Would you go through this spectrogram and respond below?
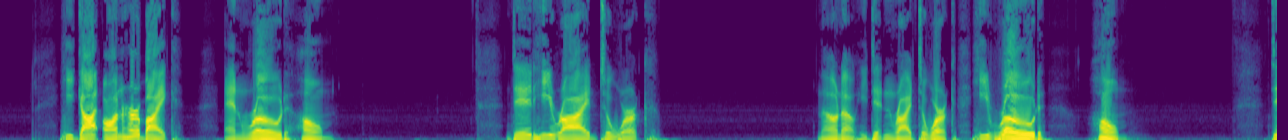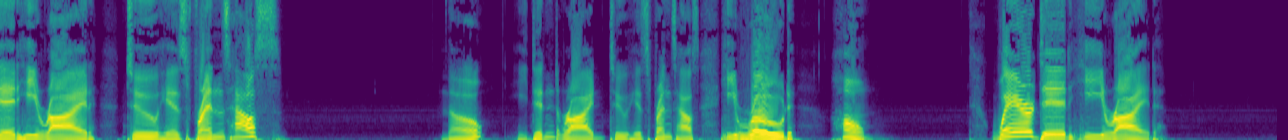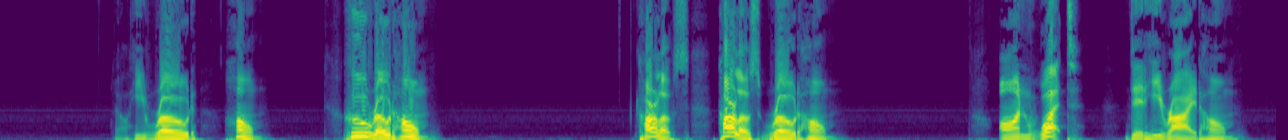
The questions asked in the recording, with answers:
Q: On what did he ride home?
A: On her bike, right? He rode home on her bike.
